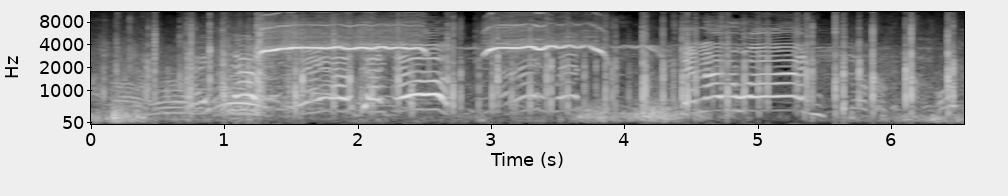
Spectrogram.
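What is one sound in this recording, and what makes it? A crowd of spectators cheers and screams loudly outdoors.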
